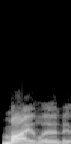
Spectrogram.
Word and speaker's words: Milan: War I it was patriotic to change the pronunciation so milin is next to uh Berlin which used to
